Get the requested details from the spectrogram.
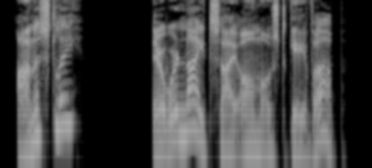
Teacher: The word honestly here gets its own little rise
